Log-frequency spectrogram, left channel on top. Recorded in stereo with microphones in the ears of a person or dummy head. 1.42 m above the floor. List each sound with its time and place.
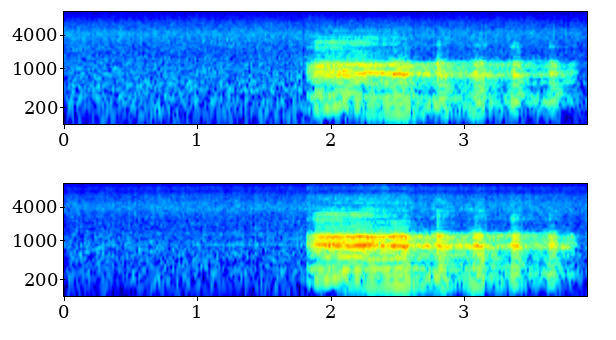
1.8 s laughter: 25° right (ahead or behind), 0.9 m; by 3.8 s 65° right (ahead or behind), 1.1 m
